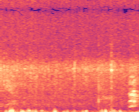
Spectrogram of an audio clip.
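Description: Faint, irregular low bumps and rubbing from fingers and skin against the phone while cooked rice grains are squeezed between thumb and fingers.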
